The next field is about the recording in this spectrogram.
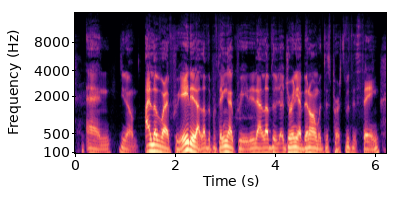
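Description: In a very clean recording with a silent background, a man with a very deep, low pitch and an animated tone talks at a fairly quick pace with hardly any pauses, lively in tone yet with ordinary pitch variation. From Virginia, US. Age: old. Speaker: drag performer and nightlife entertainer. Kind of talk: casual interview chat.

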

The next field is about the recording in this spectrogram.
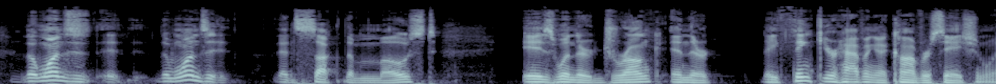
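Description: An ordinary speaking voice, this man's sits at a medium pitch, with an American accent and lively intonation at a moderate pace. The sound is dry and close, with no echo. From US. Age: 40s. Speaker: aspiring stand-up comedian. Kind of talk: casual chat.

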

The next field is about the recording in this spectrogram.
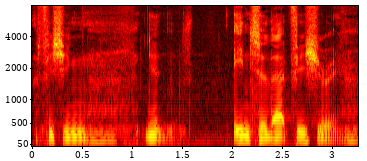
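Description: A man with an Australian accent speaks at a fairly slow pace in a fairly low voice with lively intonation, over noticeable background noise. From South Australia, Port Lincoln. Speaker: fisherman. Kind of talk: interview. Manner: halting.

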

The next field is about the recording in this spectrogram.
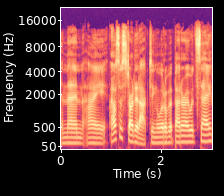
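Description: Someone with an American accent speaks at a very fast pace on a very clean recording with a silent background. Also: man, dry, close sound with no echo. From US South, Georgia. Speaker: comedic content creator. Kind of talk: casual storytelling monologue. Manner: high energy.

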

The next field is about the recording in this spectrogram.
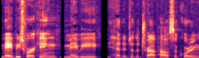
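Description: A woman speaks fairly quickly in a plain, everyday voice with a fairly low pitch. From San Diego, California. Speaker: book editor and podcast co-host. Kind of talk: casual chat.

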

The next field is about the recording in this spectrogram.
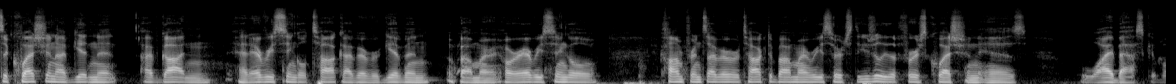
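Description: A man with a Californian accent talks at a fairly quick pace in a fairly low voice, with monotone, flat intonation and very even loudness. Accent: Californian American English. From Sacramento, California. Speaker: anthropologist and author. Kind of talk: interview.

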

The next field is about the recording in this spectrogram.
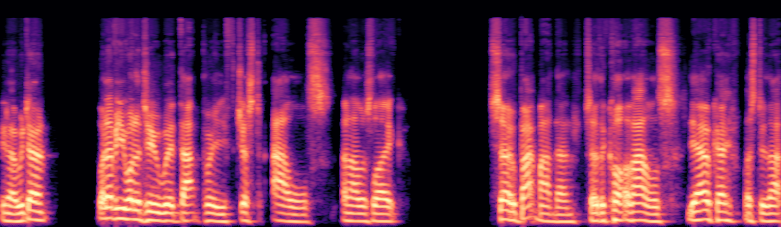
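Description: With a British accent, a man talks at a moderate pace in a fairly high pitch, his intonation fairly even. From Britain. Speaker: comic writer and musician. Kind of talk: casual interview chat. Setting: remote call at night.

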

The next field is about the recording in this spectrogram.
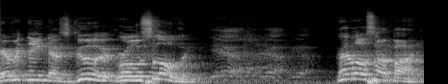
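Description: Animated tone from a man at a fairly slow pace, against noticeable background noise. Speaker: preacher. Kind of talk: sermon. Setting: church with live congregation. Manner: animated, call-and-response, rhythmic preaching that urges the congregation to shout; emphatic, repeating key lines for impact.

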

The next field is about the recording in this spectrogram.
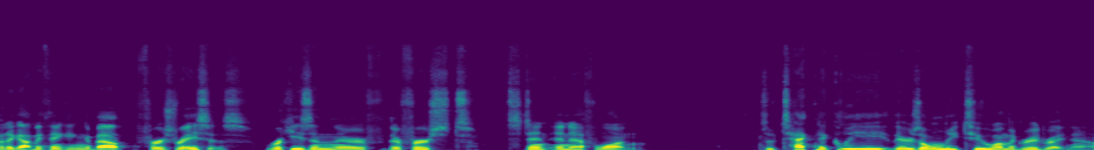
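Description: A man talks in an ordinary speaking voice at a medium pitch and moderate pace, with ordinary pitch variation. The sound is dry and close, without echo. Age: 40s. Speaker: podcast producer presenting statistics. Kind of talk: casual chat.

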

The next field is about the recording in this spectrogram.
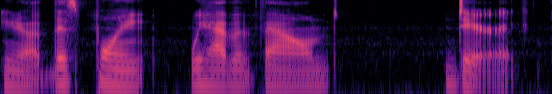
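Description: In a dry, close recording with no echo, a woman talks at a moderate pace in an upbeat tone. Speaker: true crime podcast host. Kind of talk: true-crime narration. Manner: measured, storytelling cadence with grim emphasis; conversational, upbeat, chatty in intro.

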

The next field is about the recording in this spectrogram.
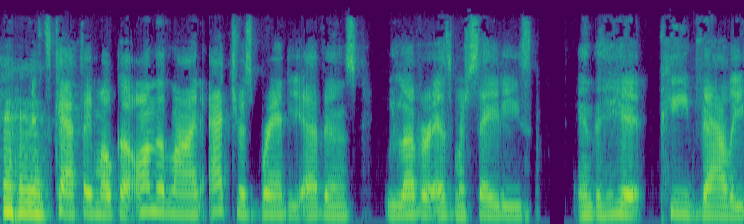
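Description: A woman with an American accent uses a normal speaking voice, fairly low in pitch and fairly slow in pace. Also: fairly even intonation. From Detroit, Michigan. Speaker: radio host. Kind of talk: casual chat.

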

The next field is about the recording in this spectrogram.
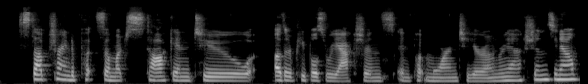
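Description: An ordinary speaking voice with an American accent at a moderate pace, with hardly any pauses and ordinary pitch variation, on a very clean recording with a silent background. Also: woman, medium pitch for a woman. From United States. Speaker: book podcast co-host. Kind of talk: casual chat.

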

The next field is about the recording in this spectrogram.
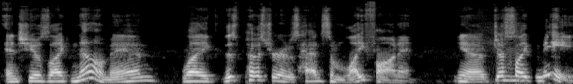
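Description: A man with an American accent talks at a moderate pace in a normal speaking voice. His pitch is fairly high, and his intonation is lively. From Massachusetts, rural. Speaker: graphic designer and illustrator. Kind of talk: casual interview. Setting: video call.

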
